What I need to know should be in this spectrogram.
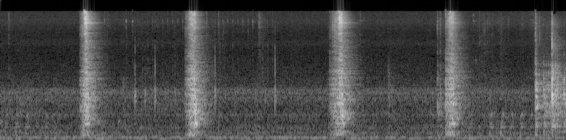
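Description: A knife chops sharply into a wooden block.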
